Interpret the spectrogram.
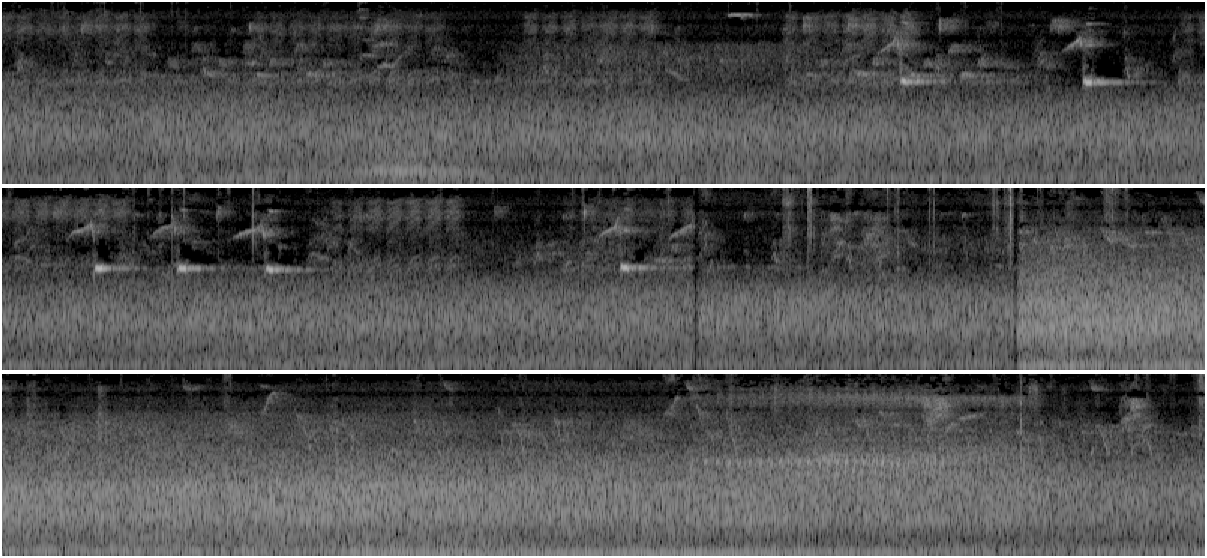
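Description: Small songbirds giving short high chirps, several scattered notes a quarter to halfway through, over a steady outdoor rushing noise. About two-thirds of the way in the rushing noise steps up and stays louder, with a low rumble underneath.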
